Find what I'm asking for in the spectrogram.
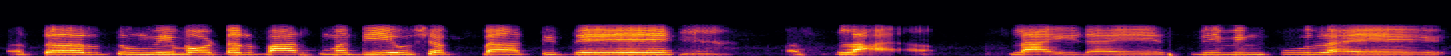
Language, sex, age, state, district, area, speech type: Marathi, female, 18-30, Maharashtra, Wardha, rural, conversation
